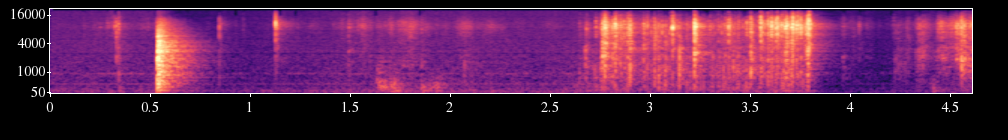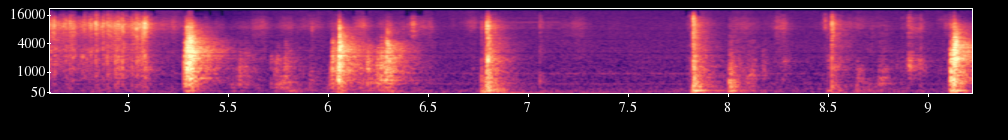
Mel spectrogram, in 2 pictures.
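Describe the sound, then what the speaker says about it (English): Tarot cards being shuffled in several quick bursts, crisp riffling and snapping close by, with pauses and taps between rounds. "Let me shuffle one more time."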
